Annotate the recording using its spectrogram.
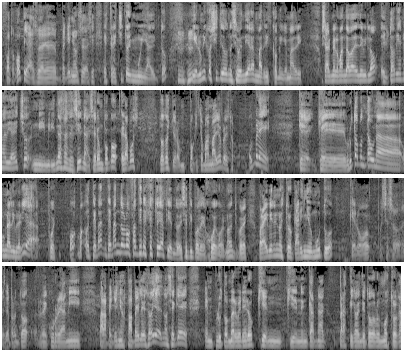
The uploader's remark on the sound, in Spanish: En Certamen Audiovisual de Cabra. Grabada desde la 24 edición del “Certamen de creación audiovisual de Cabra el pasado 20 y 21 de Septiembre de 2019.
